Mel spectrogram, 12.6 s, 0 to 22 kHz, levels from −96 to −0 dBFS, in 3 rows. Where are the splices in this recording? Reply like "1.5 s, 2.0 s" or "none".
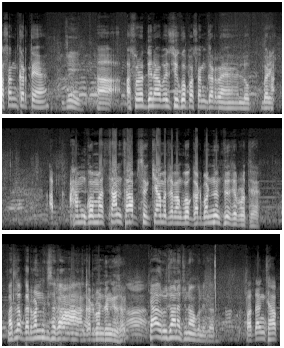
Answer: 4.1 s, 10.2 s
